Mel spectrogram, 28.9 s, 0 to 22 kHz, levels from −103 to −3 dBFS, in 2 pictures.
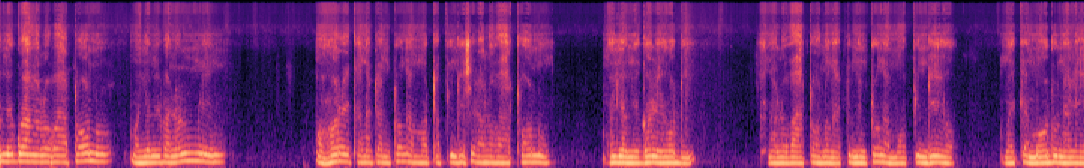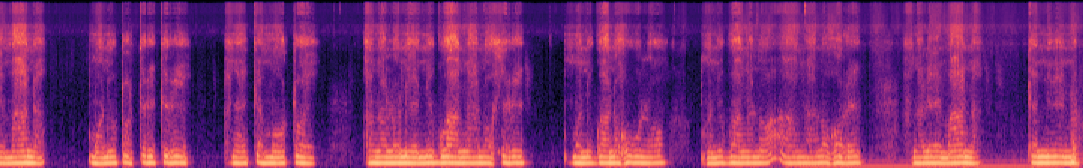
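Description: From the start to the end, the speech is coarse and grainy. The voice sounds hoarse. Voiced sounds carry a rough, noisy texture. The top end stays open, with content reaching to about 20.3 kHz. The likely cause is Opus compression in its hybrid mode. That mode codes the lower band with the speech coder and adds the upper band with the music coder. With too few bits, the gaps get filled with noise. The damage is plainly audible, which fits a low bitrate near 16 kbps.

From 25.08 to 28.60 s, a steady low tone sits under the speech. This is mains hum at 60 Hz. Power-line current has leaked into the signal, through a ground loop or a nearby transformer. The hum is fairly strong, roughly 20 dB below the speech. It holds a constant pitch throughout.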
